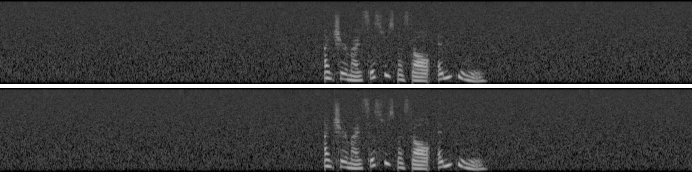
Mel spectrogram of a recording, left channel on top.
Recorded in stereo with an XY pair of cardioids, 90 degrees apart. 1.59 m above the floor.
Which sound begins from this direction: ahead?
A woman speaking, at 3.2 s.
